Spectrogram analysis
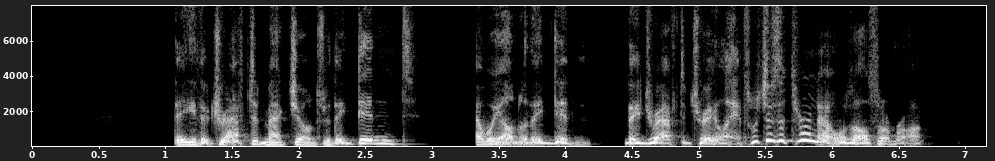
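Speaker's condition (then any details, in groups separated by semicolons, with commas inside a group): Vocal cord surgery recovery; talking painless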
